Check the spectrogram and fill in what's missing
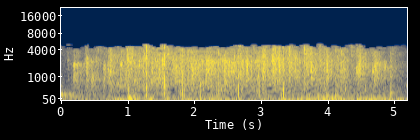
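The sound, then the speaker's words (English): An audience at an OA birthday party event claps steadily throughout to welcome the first speaker, many hands overlapping into a dense, even wash of crackling claps at a moderate level, with no one speaking over it. “Okay, I don't know if the clapping helps, but I'm glad.”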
